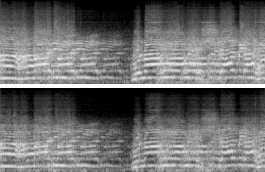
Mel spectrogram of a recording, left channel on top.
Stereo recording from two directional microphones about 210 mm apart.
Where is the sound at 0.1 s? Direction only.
25° left (ahead or behind).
